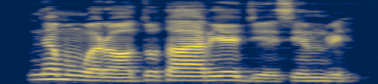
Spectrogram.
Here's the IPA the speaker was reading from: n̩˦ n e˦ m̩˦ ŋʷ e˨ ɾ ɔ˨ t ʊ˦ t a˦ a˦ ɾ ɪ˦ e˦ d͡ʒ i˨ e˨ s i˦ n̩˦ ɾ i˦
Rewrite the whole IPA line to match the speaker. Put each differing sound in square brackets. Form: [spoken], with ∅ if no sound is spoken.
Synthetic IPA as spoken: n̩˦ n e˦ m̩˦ ŋʷ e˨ ɾ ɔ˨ t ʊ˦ t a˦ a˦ ɾ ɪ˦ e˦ d͡ʒ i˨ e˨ s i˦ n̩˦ ɾ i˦

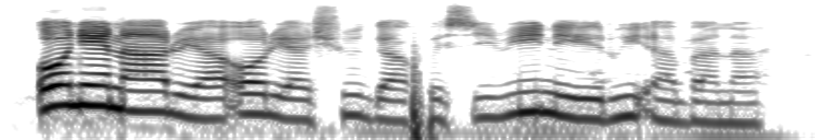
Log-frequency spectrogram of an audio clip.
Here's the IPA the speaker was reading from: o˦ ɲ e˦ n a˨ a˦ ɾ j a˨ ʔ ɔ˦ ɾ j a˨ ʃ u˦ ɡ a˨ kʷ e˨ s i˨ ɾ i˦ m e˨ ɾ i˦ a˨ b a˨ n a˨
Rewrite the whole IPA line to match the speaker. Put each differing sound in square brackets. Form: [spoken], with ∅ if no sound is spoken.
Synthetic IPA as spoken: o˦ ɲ e˦ n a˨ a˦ ɾ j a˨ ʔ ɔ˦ ɾ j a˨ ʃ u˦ ɡ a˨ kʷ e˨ s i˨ ɾ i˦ [n] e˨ ɾ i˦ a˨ b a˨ n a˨

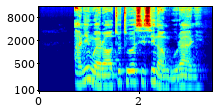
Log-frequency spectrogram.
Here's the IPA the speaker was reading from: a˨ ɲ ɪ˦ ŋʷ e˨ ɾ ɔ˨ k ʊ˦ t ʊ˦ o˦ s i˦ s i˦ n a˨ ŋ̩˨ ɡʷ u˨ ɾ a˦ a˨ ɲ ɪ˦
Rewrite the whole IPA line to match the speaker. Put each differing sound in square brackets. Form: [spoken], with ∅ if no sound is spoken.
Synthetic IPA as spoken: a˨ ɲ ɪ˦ ŋʷ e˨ ɾ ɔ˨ [t] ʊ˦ t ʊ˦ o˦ s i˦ s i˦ n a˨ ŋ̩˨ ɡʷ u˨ ɾ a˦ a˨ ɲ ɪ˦

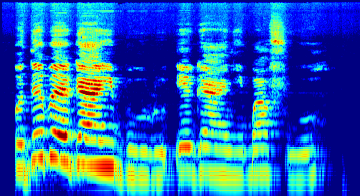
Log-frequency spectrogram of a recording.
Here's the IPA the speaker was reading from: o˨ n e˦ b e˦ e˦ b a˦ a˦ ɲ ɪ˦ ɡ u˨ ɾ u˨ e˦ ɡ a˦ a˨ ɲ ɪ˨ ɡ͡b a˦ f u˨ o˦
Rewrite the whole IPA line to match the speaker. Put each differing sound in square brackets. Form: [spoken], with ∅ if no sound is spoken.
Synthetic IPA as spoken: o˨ [d] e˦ b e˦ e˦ [ɡ] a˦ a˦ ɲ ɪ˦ [b] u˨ ɾ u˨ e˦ ɡ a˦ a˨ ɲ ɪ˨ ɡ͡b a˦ f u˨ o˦

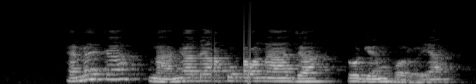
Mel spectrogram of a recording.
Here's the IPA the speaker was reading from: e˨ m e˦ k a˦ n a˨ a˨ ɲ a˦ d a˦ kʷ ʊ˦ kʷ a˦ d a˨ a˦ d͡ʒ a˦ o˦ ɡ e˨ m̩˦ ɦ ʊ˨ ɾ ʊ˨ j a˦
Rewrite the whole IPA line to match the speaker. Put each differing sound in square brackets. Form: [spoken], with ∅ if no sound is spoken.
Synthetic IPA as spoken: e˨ m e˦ k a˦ n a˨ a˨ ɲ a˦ d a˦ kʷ ʊ˦ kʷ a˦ [n] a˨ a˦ d͡ʒ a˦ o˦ ɡ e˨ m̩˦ ɦ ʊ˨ ɾ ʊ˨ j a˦

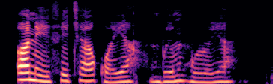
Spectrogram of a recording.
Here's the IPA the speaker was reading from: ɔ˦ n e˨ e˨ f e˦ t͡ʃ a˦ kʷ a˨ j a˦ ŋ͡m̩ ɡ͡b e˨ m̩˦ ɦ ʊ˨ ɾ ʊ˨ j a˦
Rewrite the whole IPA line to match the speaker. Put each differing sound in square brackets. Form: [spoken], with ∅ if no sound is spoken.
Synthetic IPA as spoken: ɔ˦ n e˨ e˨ f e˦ t͡ʃ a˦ kʷ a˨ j a˦ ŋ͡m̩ ɡ͡b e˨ m̩˦ ɦ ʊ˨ ɾ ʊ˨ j a˦

